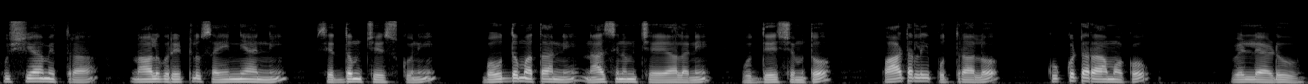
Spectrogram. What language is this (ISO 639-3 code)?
tel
